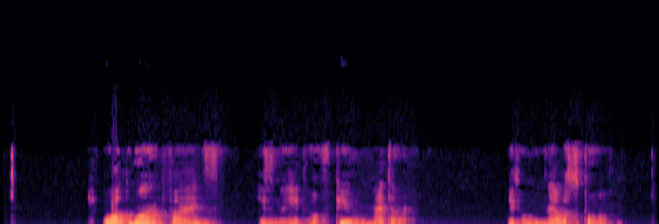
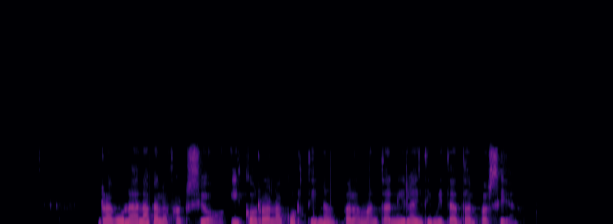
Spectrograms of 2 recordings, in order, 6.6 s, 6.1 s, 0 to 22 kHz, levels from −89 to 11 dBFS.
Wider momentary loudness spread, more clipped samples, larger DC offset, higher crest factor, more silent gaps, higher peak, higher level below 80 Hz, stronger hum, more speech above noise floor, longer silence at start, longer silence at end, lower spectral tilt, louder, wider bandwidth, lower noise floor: first, 20 LU vs 7 LU; neither; neither; about the same, 20 dB vs 18 dB; neither; first, 0 dBFS vs -32 dBFS; first, -60 dBFS vs -82 dBFS; neither; first, 54 dB vs 40 dB; about the same, 1.05 s vs 1 s; second, 0.4 s vs 0.95 s; first, -6.5 dB/octave vs -5 dB/octave; first, -19 LUFS vs -48 LUFS; about the same, 8 kHz vs 7.6 kHz; second, -72 dBFS vs -88 dBFS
